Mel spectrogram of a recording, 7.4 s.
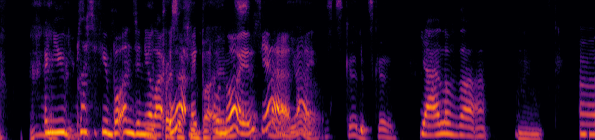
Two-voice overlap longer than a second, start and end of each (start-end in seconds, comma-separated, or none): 1.8-4.2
